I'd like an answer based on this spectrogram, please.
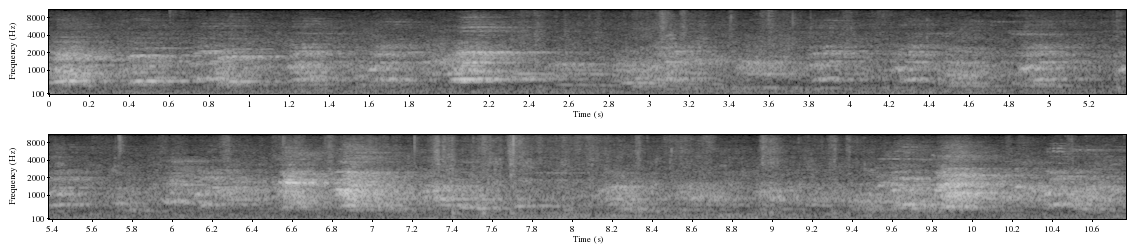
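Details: A male Bloodhound foster dog gives deep, drawn-out barks with a rich, resonant tone.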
